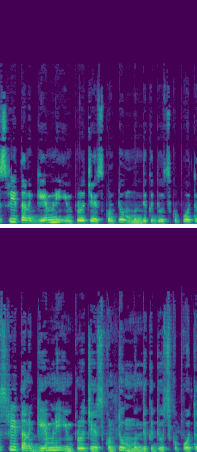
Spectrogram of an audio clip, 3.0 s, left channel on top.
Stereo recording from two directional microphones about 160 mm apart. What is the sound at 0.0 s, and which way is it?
Speech, 45° left (ahead or behind).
